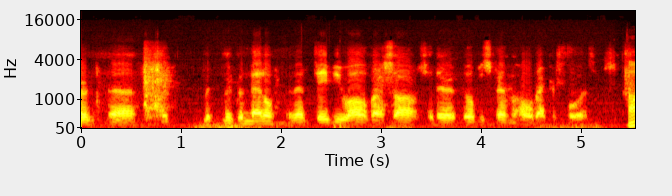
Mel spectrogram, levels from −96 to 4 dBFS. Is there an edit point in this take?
yes; 1 cut; at 2.3 s

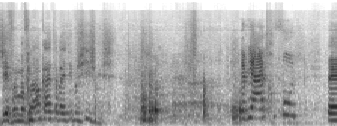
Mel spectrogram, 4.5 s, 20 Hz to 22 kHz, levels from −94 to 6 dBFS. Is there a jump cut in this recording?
yes; 1 cut; at 1.3 s

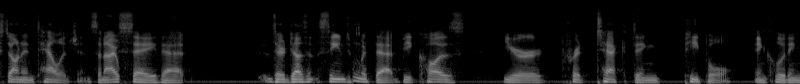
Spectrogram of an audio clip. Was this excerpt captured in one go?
no; 3 cuts; at 1.2 s, 3.5 s, 5.5 s

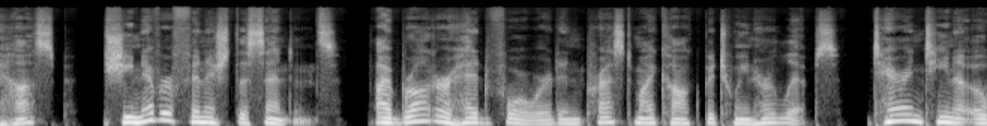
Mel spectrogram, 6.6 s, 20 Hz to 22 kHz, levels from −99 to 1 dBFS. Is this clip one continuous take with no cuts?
yes; 0 cuts

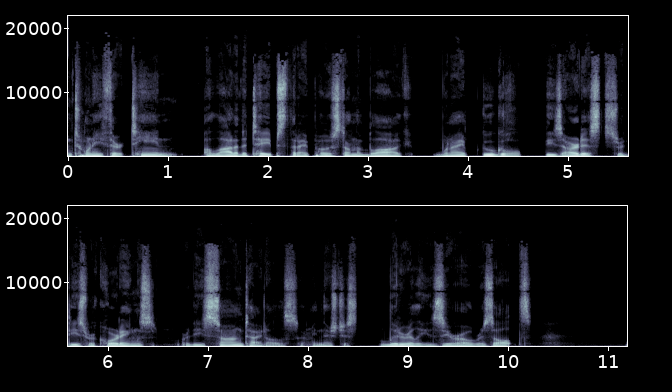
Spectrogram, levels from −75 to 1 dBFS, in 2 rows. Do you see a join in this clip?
no; 0 cuts

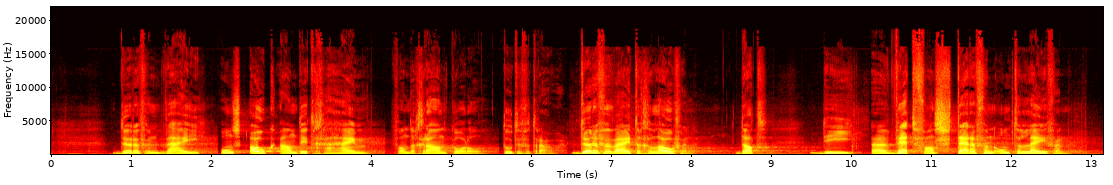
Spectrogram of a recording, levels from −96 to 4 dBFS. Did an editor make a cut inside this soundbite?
yes; 5 cuts; at 2.1 s, 4.2 s, 5.6 s, 6.5 s, 10.1 s

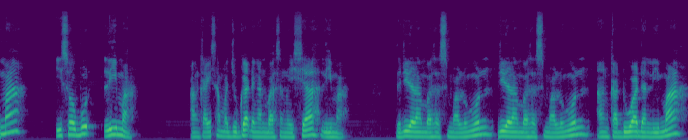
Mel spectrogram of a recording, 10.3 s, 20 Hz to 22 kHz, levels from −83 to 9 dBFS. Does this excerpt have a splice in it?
yes; 2 cuts; at 3.1 s, 7.5 s

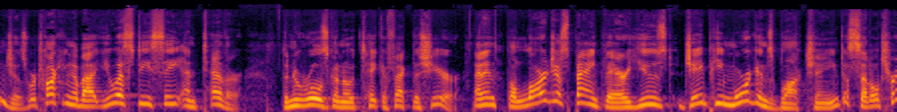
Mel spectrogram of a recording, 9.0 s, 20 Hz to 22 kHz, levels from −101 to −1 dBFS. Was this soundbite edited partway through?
yes; 2 cuts; at 4.6 s, 4.9 s

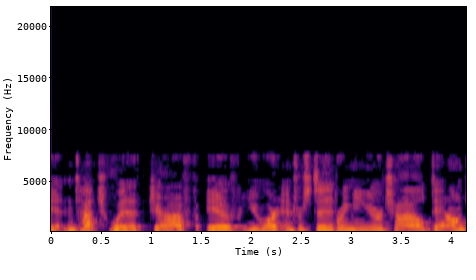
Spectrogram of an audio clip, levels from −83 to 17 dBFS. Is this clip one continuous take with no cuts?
no; 1 cut; at 2.8 s

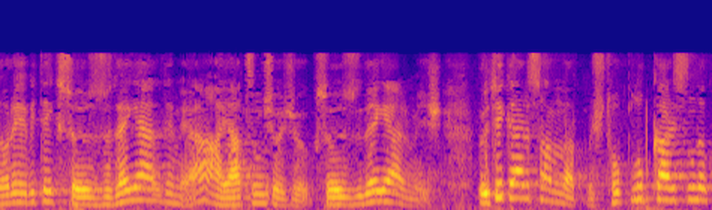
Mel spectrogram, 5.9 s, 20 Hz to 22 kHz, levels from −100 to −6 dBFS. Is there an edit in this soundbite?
yes; 3 cuts; at 1.5 s, 2.2 s, 4.2 s

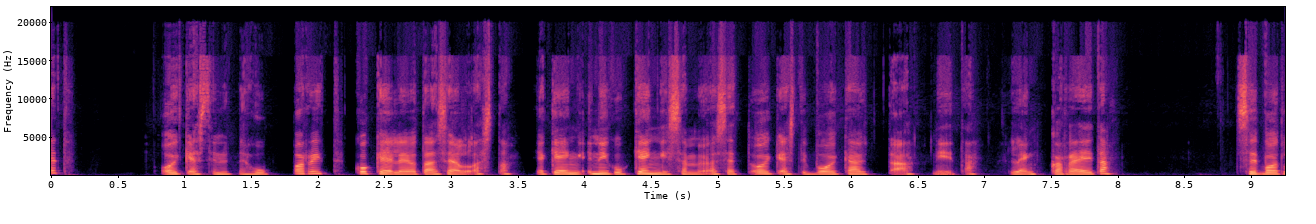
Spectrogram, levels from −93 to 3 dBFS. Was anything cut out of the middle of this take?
yes; 2 cuts; at 2.2 s, 3.5 s

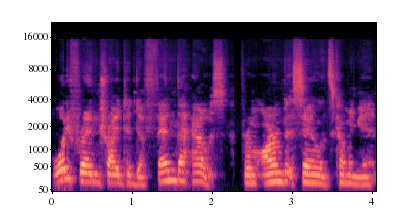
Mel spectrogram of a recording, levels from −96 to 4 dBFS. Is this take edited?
yes; 1 cut; at 2.3 s

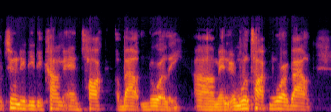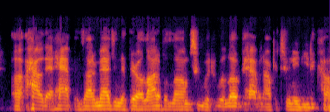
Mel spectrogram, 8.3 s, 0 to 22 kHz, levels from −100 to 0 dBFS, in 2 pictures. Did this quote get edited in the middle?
no; 0 cuts

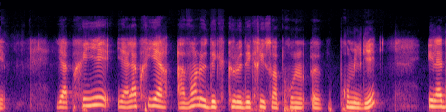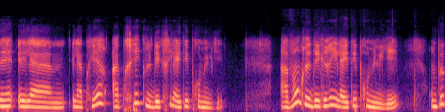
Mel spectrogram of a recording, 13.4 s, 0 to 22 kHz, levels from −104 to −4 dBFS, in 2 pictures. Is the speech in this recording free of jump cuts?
yes; 0 cuts

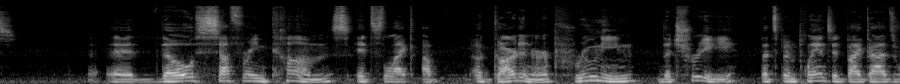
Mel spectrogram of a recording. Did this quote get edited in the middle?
no; 0 cuts

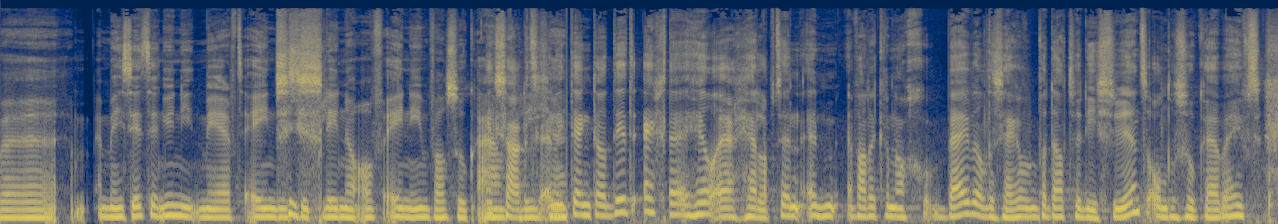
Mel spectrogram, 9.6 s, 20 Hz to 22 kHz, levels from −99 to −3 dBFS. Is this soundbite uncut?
no; 4 cuts; at 1.2 s, 1.8 s, 5.0 s, 7.8 s

